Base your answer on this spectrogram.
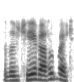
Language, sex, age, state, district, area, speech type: Kashmiri, male, 18-30, Jammu and Kashmir, Kulgam, rural, conversation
